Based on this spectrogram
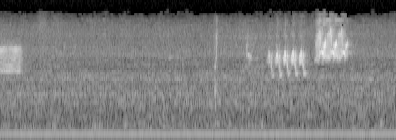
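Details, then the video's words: A Dickcissel in the Midwest sings: a quick run of sharp, high chips ending in a brief, higher buzzy trill, over a steady low hum. "Singing Dickcissel"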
